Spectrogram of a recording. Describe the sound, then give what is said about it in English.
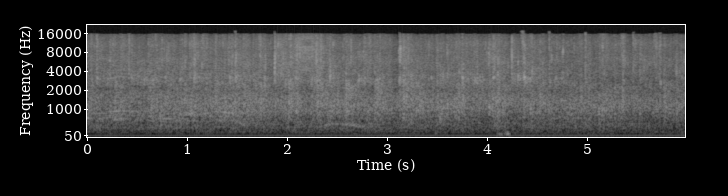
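An audience claps their hands, a dense, steady wash of many overlapping claps that fills the room at a sustained, even loudness from start to finish. “He come, come on, somebody clap your hands and say, He's able.”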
